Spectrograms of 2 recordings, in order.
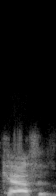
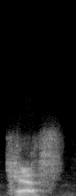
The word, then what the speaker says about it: Kess: is pretty freaking close my name is actually pronounced kind of like hers it's it's pronounced Kess there's no I used to always say there's no ass in my name because everybody wants to call me Cass when there's no ass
